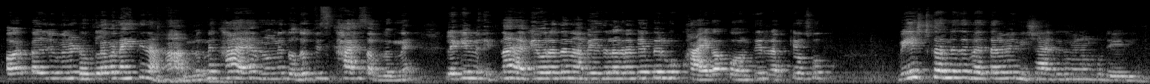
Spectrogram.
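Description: A young family vlogger chats casually with her viewers from her home kitchen, relaxed and talkative as she goes through her errands and cooking, and she coaxes her baby in a sing-song way. Her voice sits a little high and she talks a little fast. She's far from the mic in an echoey room, so the recording is rough, with a faint hiss of room noise underneath.

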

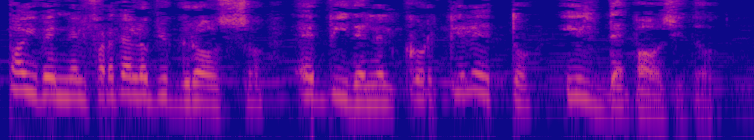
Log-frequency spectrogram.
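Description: A man reading a literary novel aloud in a lively, expressive way. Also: high-pitched, moderate pace, faint music behind. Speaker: reader.

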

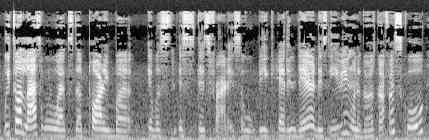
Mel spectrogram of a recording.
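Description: A young adult woman vlogging in casual chat from her car, talking while she eats, recorded on a phone on the dashboard. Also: mid-range voice. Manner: talks while eating, chatty and relaxed. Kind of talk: casual vlog chat to camera. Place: parked car, indoors. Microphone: phone camera on the dashboard. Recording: distant phone mic with loud road noise.

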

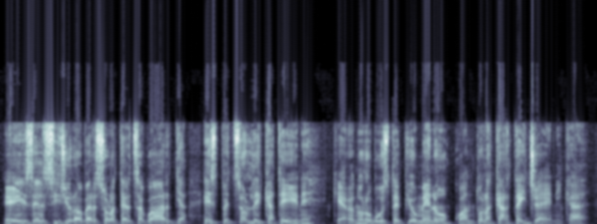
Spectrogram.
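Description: A man's voice: brisk, no room sound, studio quality. A man reading an audiobook aloud, narrating expressively and raising his voice for the characters' lines. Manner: expressive, raises pitch for quoted lines.

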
